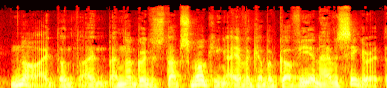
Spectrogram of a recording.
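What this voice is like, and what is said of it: Put-on French accent. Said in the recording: “if I'm teaching someone a French accent, shrug it. Shrug the accent,... there's a sort of shrug in the voice”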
